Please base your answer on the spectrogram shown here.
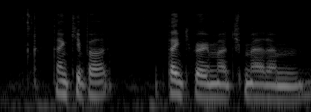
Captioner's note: speaking French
